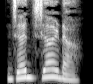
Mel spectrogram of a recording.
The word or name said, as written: ಜಜ್ಜಾಡ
